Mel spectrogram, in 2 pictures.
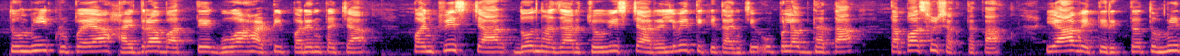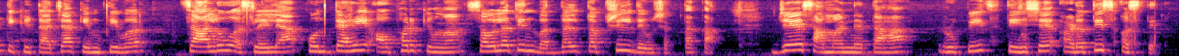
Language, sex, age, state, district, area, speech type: Marathi, female, 60+, Maharashtra, Wardha, urban, read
